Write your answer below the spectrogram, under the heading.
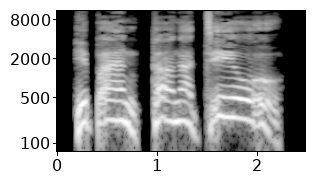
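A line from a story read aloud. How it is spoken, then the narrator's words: Loud shout. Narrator (Russian): выкрикнул он в голос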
